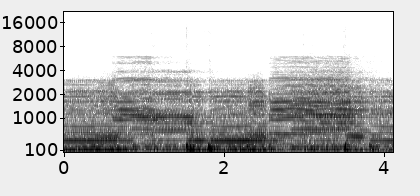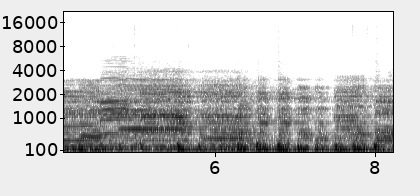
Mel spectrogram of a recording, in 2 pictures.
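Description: A razor sound sample processed with heavy distortion, a squashed high end and reverb becomes a continuous gritty, buzzing metal-style drone with rhythmic chugging pulses, dense and steady across the whole stretch.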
